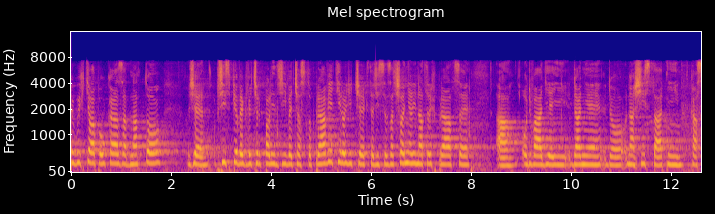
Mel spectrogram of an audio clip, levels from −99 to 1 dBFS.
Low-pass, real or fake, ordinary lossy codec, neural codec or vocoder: 7.2 kHz; real; AAC, 64 kbps; none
